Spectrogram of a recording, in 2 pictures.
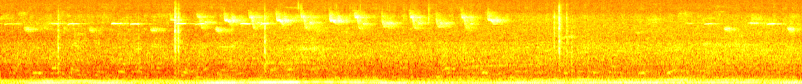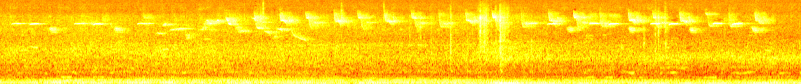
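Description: Songbirds singing: quick runs of short, high chirps and trills in two long bouts, the first near the start and the second from about twelve seconds on, over a steady low rumble. A few faint clicks come through.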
